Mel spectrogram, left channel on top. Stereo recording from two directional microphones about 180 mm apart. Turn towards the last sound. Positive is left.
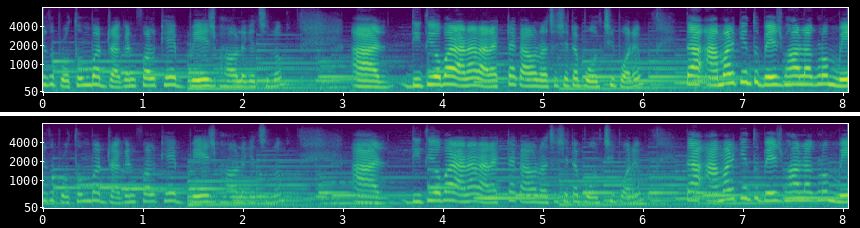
turn(degrees=15)  # may be behind; listen again after turning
